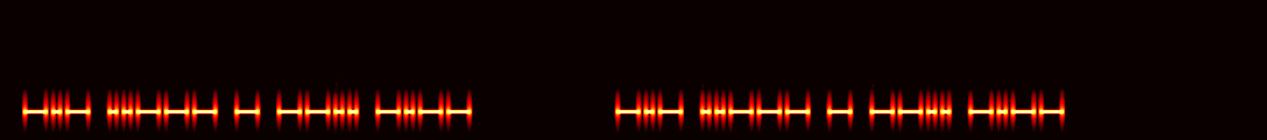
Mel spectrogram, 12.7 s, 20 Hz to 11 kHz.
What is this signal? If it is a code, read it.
Morse code, heard as a keyed tone, about 17 wpm, 700 Hz. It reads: K2TZY K2TZY
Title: USA Call Signs - 5 Characters - Repeated 3x - 17wpm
